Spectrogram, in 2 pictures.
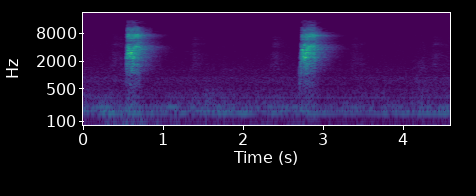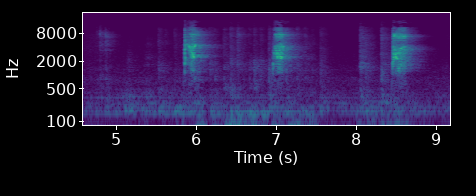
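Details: Loud, desperate screaming of a pet green-cheeked conure indoors, reacting to sounds or birds outside its window: six rough, shrill shrieks, the first two widely spaced, then a faster cluster, with faint thuds in the room.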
